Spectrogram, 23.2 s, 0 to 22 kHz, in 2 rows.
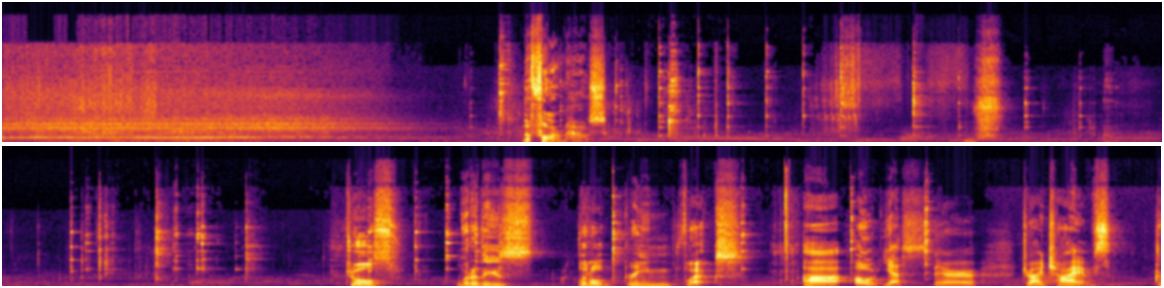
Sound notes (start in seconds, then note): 0.0 dissonant hum; 6.4 light jazz music; 8.0 slurping and chewing; 12.2 cutlery clinking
